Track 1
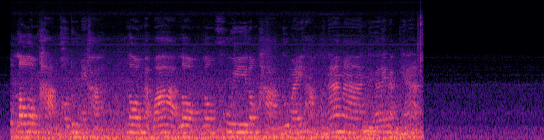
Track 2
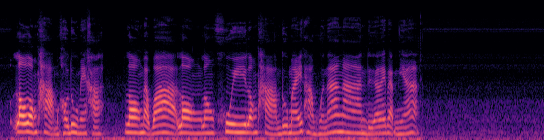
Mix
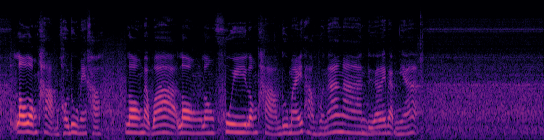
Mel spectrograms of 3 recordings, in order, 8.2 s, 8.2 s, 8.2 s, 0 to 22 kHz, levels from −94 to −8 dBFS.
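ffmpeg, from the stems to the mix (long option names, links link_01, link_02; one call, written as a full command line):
ffmpeg -i stem1.wav -i stem2.wav -filter_complex "[0:a]asplit=2[link_01][link_02];[link_02]highpass=frequency=720:poles=1,volume=27dB,asoftclip=type=tanh:threshold=-33.5dB[link_03];[link_01][link_03]amix=inputs=2:normalize=0,lowpass=frequency=1700:poles=1,volume=-6dB,volume=-12dB[link_04];[1:a]equalizer=frequency=1400:width=0.82:gain=-10.5,aeval=exprs='val(0)+0.00126*(sin(2*PI*60*n/s)+sin(2*PI*2*60*n/s)/2+sin(2*PI*3*60*n/s)/3+sin(2*PI*4*60*n/s)/4+sin(2*PI*5*60*n/s)/5)':channel_layout=same,adelay=2.2,volume=-2dB,asplit=2[link_05][link_06];[link_06]apad=whole_len=360329[link_07];[link_04][link_07]sidechaincompress=threshold=-48dB:ratio=8:attack=27:release=134[link_08];[link_08][link_05]amix=inputs=2:normalize=0,acompressor=mode=upward:threshold=-41dB:ratio=2.5,highpass=frequency=1100:poles=1" out.wav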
